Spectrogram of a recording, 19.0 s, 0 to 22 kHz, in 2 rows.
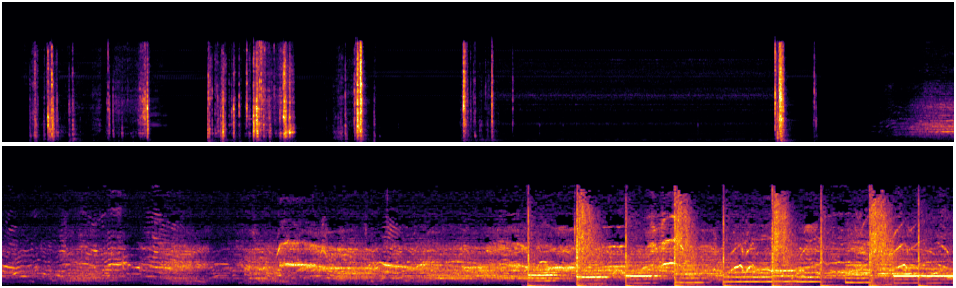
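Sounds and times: faint multi-tone hum: 0.2s - 8.2s.

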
